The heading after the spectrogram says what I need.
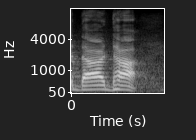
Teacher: मूर्धा मतलब कि दांत के बाद और तालू के बीच में जो इलाका है उसमें जीभ हल्का सा मुड़कर उसको टच करती है, तब वो मूर्धा में आता है।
